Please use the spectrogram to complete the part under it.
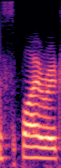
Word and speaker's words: Spyro: Because a game, I mean, this was fixed later down the line, but a collection of games like the Spyro? Yes, that's how you pronounce it.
